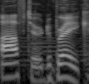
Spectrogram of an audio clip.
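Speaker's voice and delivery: very deep, low bass-register voice. Showing how low the voice can go, in a very low bass voice. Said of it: "Or I can be very low".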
